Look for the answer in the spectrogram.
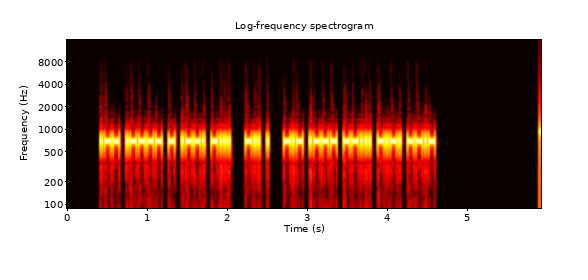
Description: Morse code, heard as a keyed tone, about 43 wpm, 700 Hz. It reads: W1TPB DE KJ7CQ
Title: USA Callsign DE Callsign - 5 Characters - 45wpm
